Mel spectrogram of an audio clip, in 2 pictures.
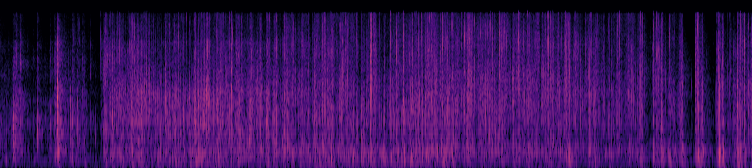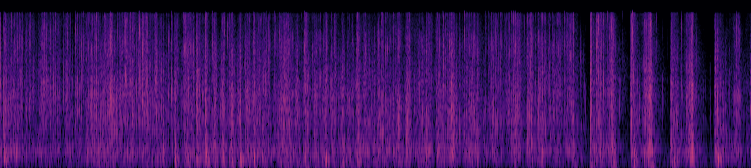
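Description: Long pink nails rapidly scratch, squeeze and crinkle a soft plastic-film Huggies baby wipes pack filled with wipes. The result is a dense, bright, continuous crackling rustle with almost no low end, broken by brief pauses near the start, around the middle and toward the end.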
